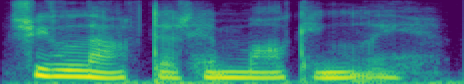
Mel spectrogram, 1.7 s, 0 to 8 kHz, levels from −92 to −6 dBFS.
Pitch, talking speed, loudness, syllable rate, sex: 160 Hz, 170 wpm, -17 LUFS, 5.0 syllables/s, female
